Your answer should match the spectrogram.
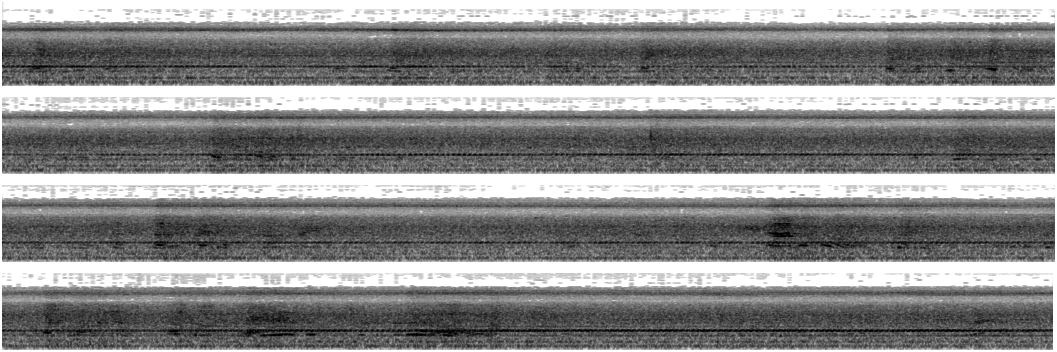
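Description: Electric motor and hydraulic pump of a crane's power pack running with a steady whine, driving the boom and grab.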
